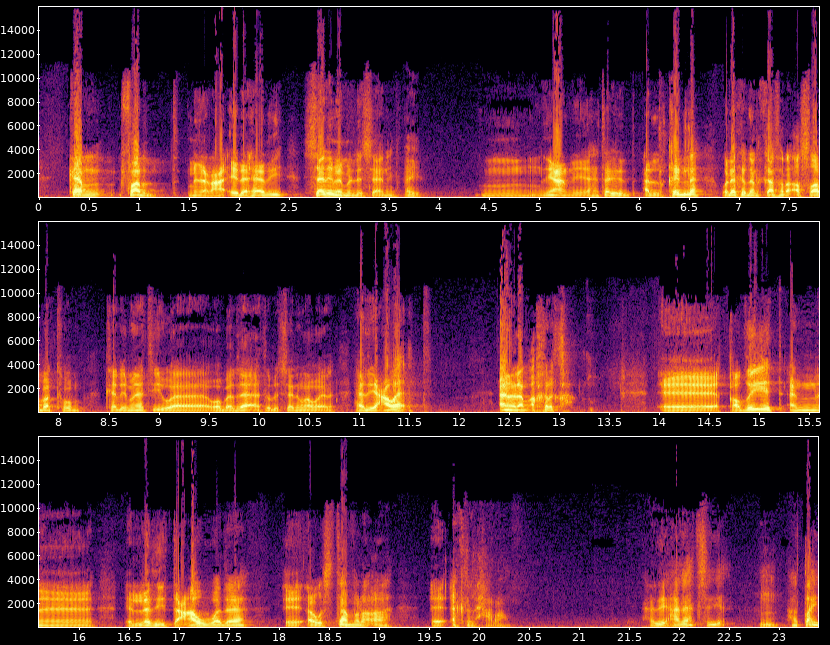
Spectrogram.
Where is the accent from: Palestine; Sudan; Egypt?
Egypt; يعني اضرب مثال تعودنا عليه كمصريين وعرب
